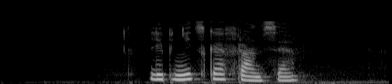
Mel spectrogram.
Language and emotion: Russian, neutral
